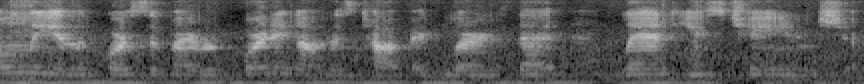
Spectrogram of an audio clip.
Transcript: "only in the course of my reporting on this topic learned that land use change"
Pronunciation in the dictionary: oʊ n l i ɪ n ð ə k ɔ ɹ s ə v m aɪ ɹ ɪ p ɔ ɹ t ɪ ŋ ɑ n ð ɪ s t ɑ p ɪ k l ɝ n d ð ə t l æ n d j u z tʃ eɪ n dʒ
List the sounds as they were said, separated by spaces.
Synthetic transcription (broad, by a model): oʊ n l i ɪ n ð ə k ɔ ɹ s ə v m aɪ ɹ ɪ p ɔ ɹ t ɪ ŋ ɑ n ð ɪ s t ɑ p ɪ k l ɝ n ð ə t l æ n d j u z tʃ eɪ n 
